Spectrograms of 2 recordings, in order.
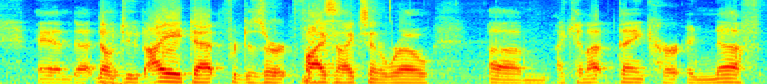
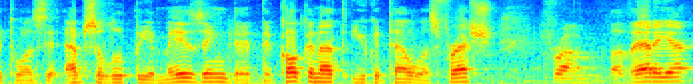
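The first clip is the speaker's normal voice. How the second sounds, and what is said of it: Put-on Russian accent. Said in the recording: “I will do my Russian accent”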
